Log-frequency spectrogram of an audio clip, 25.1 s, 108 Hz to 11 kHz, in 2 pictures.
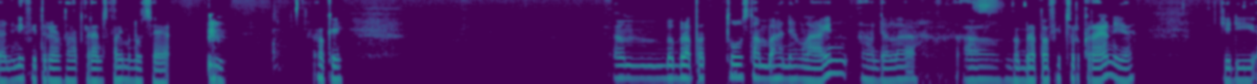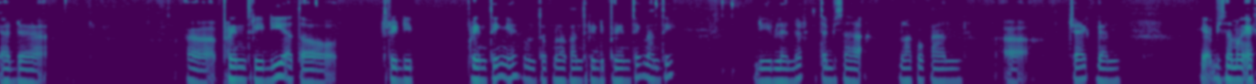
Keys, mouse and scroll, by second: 10.2 ctrl+n, 10.8 ctrl+click, 12.5 click, 13.5 t, 14.5-14.9 scroll up 1, 16.3 click, 19.4 click, 20.5 click, 21.8-22.3 scroll down 1, 22.7 scroll up 1.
